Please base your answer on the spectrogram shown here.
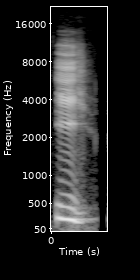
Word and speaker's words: Y: Son nom ne compte qu'une seule lettre, l'Y. On prononce donc le nom du village I, et ses habitants sont les Ypsiloniens.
